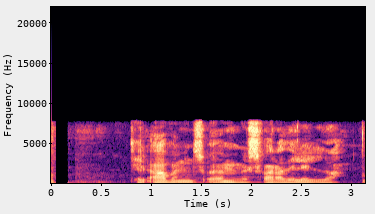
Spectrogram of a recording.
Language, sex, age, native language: Icelandic, male, 12, Polish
